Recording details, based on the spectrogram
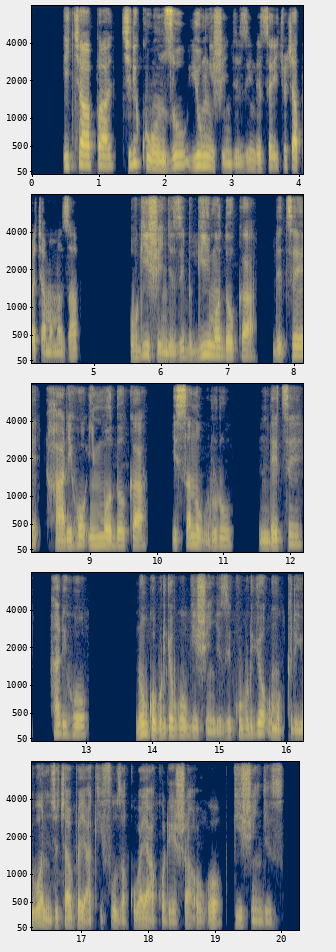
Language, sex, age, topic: Kinyarwanda, male, 25-35, finance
